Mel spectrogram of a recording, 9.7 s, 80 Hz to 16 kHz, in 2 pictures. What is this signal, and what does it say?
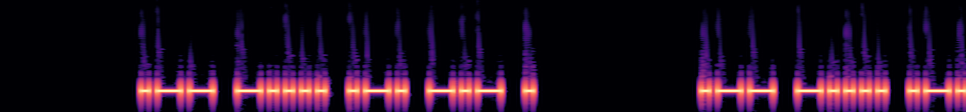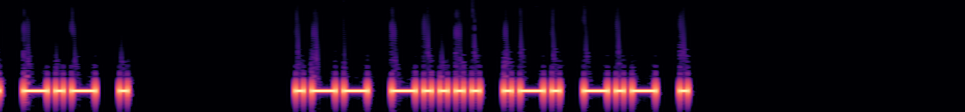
Morse code, heard as a keyed tone, about 32 wpm, 700 Hz. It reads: W6RKE W6RKE W6RKE
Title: USA Call Signs - 5 Characters - Repeated 3x - 30wpm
